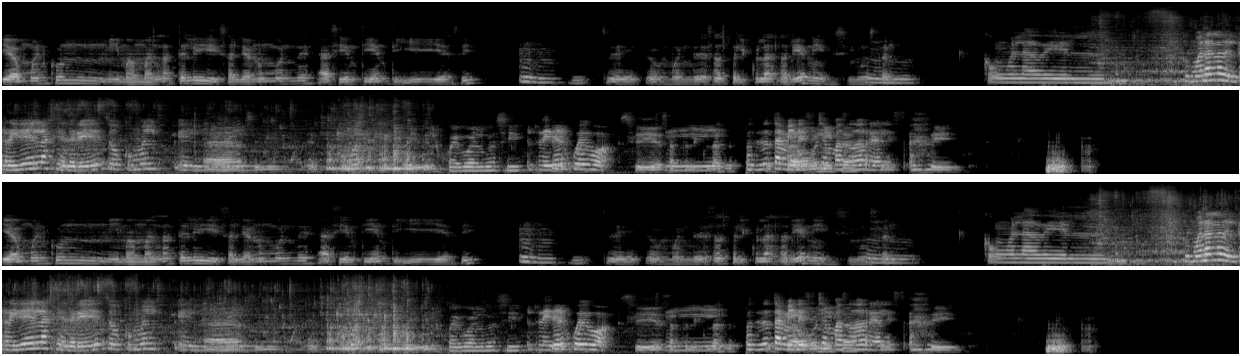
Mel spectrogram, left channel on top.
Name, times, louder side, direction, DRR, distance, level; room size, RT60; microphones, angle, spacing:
voice 1, 0.0-4.7 5.7-9.0 14.4-18.2 18.6-19.7 20.0-20.9 21.7-21.9 22.8-23.3, left 1 dB, 20° left, 1.3 m, -30 dB
voice 2, 5.2-5.5 8.6-9.1 9.8-11.1 11.8-14.9 15.7-16.0 17.7-18.4 19.0-19.6 19.8-21.7, right 1 dB, 10° right, 2.3 m, -24 dB
Toilet flush, 10.8-17.3 17.5-19.1, right 1 dB, 80° right, 1.7 m, -30 dB
10.5 x 6.8 x 2.3 m
head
